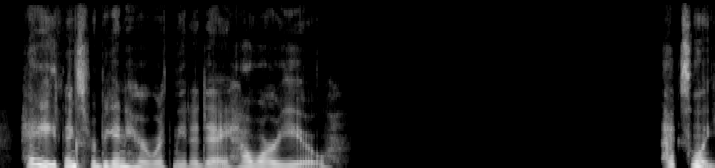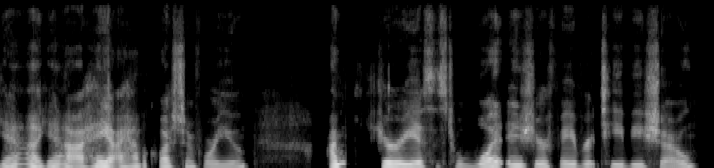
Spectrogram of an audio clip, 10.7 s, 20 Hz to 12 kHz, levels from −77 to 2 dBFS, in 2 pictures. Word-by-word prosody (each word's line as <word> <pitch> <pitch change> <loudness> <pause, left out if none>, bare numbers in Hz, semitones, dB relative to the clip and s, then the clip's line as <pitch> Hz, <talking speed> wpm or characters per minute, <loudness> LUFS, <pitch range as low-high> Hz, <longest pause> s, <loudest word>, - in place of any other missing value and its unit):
Hey. 330 - +7
Thanks 250 +5 +4
for 260 - 0
being 225 -2 +4
here 190 -4 0
with 165 0 -6
me 155 -1 -7
today. 155 -1 -2
How 185 +3 -1
are 175 -1 +2
you? 150 -3 -4 2.5
Excellent. 305 -4 +3
Yeah, 260 - -1
yeah. 225 - 0
Hey. 270 +8 +3
I 215 - +1
have 245 +4 -4
a - - -11
question 220 -6 -5
for 170 -4 -10
you. 155 +7 -9 0.6
I'm 295 +3 +5 0.3
curious 195 -10 +3
as 180 - -11
to 175 - -13
what 200 +10 +1
is 295 -4 -1
your 190 -1 -2
favorite 180 -2 -6
TV 165 -2 -7
show? 160 +6 -5
190 Hz, 175 wpm, -19 LUFS, 170-250 Hz, 2.5 s, Hey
